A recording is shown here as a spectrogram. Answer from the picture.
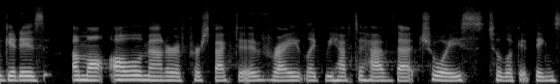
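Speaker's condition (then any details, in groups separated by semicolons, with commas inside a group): No condition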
